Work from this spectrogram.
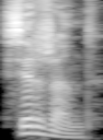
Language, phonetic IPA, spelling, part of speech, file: Russian, [sʲɪrˈʐant], сержант, noun, Ru-сержант.ogg
- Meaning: sergeant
